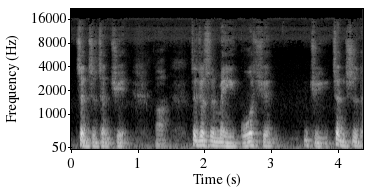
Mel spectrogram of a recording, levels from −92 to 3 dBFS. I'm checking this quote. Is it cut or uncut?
cut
